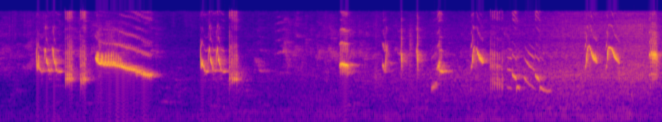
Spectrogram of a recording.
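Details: Asian pied starling, a tame bird, delivering a long varied run of sharp chattering notes, a slurred descending rasp and quick upward whistles, busiest toward the end.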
